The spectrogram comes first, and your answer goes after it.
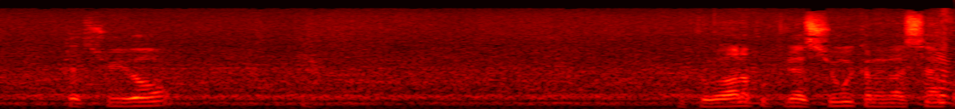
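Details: Honey bees from a drone-laying colony during its replacement, a steady low droning hum running through the clip, broken at the start and near the end by bursts of a person's voice.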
